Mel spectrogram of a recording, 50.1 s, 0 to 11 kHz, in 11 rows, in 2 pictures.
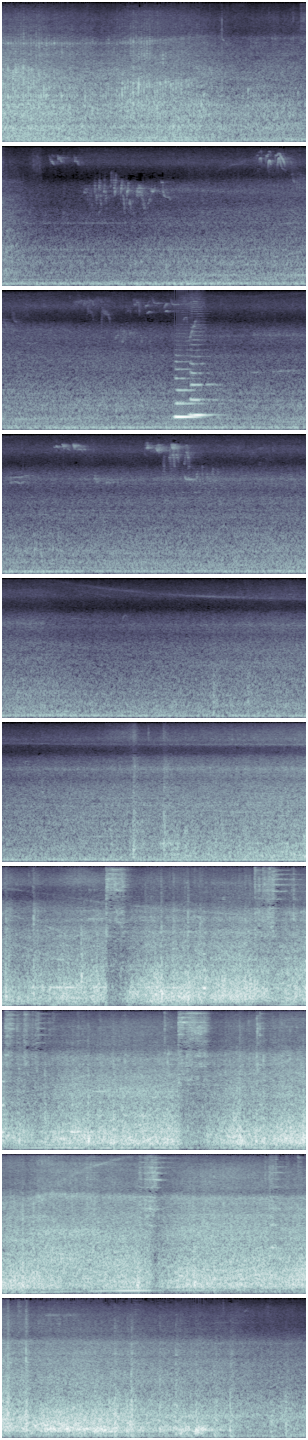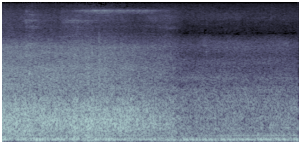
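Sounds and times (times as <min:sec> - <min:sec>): train wheels on rails: 0:00.0 - 0:11.8, 0:12.6 - 0:50.0
diesel train engines: 0:00.0 - 0:50.0.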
